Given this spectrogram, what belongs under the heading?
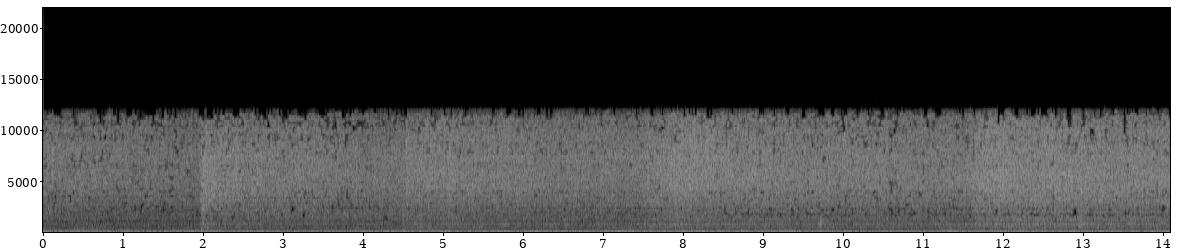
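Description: Grated carrot dropped into hot melted ghee in a pan for gajar halwa, giving a steady bright sizzle and hiss that runs continuously, close and fairly loud with no talking.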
